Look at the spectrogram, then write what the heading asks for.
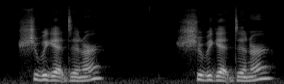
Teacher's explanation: go up and pitch at the end dinner dinner that's because this is a yes/no question pitch goes up · do you notice in this question my voice does go up and pitch at the end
